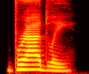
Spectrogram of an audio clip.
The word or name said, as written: bradley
